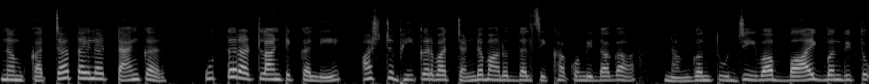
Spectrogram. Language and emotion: Kannada, fearful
